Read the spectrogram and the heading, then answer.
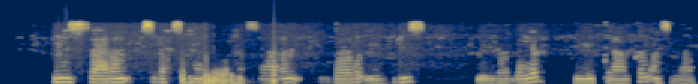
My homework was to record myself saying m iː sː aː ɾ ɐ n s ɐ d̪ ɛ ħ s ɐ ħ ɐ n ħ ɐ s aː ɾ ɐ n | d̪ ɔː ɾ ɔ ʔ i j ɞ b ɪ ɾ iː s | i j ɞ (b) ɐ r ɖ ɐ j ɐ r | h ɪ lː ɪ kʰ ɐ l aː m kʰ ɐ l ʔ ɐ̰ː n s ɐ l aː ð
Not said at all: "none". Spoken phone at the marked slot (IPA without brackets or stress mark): b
